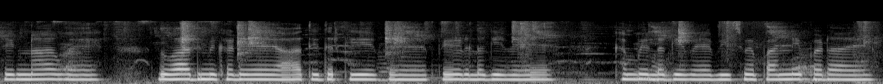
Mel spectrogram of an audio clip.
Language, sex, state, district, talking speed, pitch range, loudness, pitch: Hindi, female, Rajasthan, Bikaner, 170 wpm, 225-230 Hz, -16 LUFS, 230 Hz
